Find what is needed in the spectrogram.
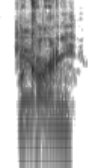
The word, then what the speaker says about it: McCartney: is it McCarty? McCartney? – McCartney. Dan McCartney.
